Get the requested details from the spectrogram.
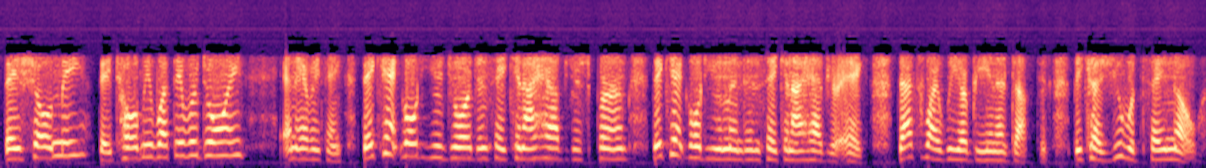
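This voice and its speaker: A woman from Tennessee calls in to a radio show by phone and tells a rambling story, nervous but earnest. Her mid-range voice moves at normal speed with no echo, heard through a tinny phone line.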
